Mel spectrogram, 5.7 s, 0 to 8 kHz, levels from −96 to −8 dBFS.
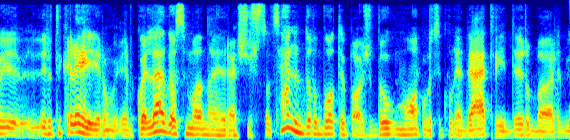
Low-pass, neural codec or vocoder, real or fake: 7.2 kHz; codec, 24 kHz, 1.5 kbps, HILCodec; fake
